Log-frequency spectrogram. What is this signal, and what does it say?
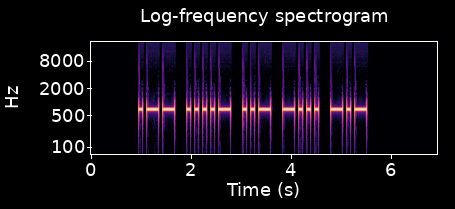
Morse code, heard as a keyed tone, about 15 wpm, 700 Hz. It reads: W4UBK
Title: USA Call Signs - 5 Characters - Repeated 3x - 15wpm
